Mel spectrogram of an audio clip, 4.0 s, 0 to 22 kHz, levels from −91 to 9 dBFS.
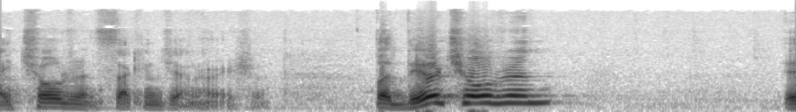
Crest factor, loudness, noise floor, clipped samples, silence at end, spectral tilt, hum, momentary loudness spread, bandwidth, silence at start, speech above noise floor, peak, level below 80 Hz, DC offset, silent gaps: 14 dB; -12 LUFS; -51 dBFS; 1%; 0 s; -5.5 dB/octave; none; 22 LU; 15.5 kHz; 0 s; 39 dB; 0 dBFS; -54 dBFS; under 0.1%; none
